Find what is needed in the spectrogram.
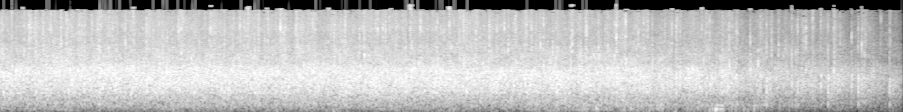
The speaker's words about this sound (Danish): Og jeg synes, de hver og en fortjener at blive hyldet, så jeg håber, I vil være med til at give dem en kæmpe klapsalve herude i foyeren og fejre den indsats, de har gjort for os alle sammen.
